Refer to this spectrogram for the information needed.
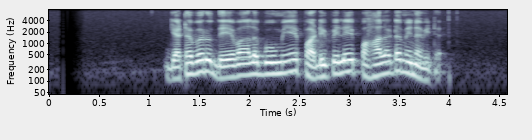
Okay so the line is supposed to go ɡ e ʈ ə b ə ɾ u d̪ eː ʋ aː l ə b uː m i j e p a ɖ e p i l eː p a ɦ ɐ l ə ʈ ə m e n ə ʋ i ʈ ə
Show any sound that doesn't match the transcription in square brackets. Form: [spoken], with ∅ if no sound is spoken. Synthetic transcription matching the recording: ɡ [æ] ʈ ə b ə ɾ u d̪ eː ʋ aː l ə b uː m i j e p a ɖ [i] p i l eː p a ɦ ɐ l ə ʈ ə m e n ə ʋ i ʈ ə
